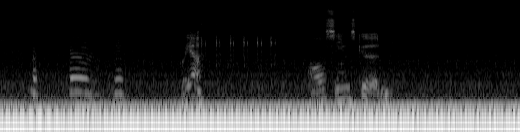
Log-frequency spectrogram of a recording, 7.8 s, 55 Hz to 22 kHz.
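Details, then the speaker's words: 1999 Jeep Wrangler TJ 2.5L after power steering pump replacement (old pump overflowing, little assist): steady even low idle, no whine or groan from the new pump; a separate steering-column squeak noted; normal power steering pump. "all right well I don't even hear it whining so let's go out and see if we have any leaks"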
